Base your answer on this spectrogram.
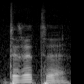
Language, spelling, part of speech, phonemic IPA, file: German, dritte, adjective, /ˈdrɪtə/, De-dritte.ogg
- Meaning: third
